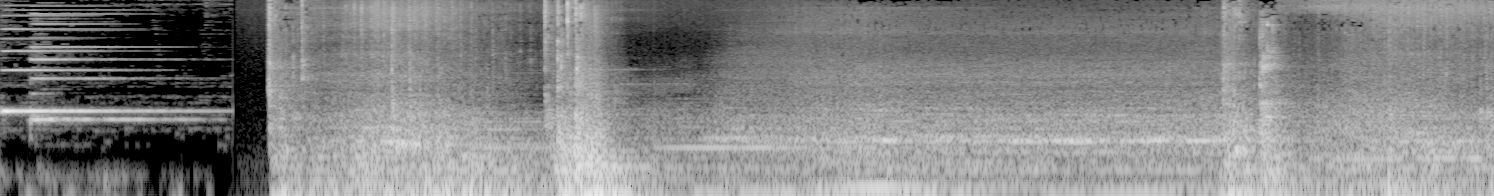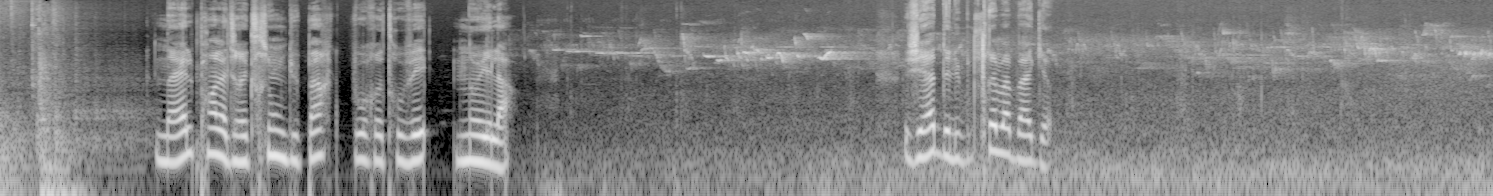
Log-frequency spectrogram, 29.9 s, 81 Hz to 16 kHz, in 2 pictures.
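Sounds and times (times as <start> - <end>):
two-tone elevator chime: 0.0 - 2.4
elevator doors sliding with clunks: 2.7 - 16.4
speech: 16.6 - 20.1, 24.0 - 25.6.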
